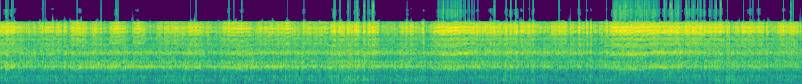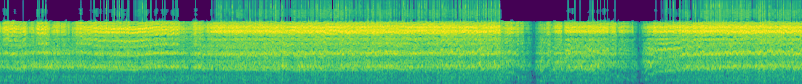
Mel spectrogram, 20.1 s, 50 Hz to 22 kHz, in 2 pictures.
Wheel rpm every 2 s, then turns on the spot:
230, 230, 230, 230, 230, 220, 220, 210, 130, 160.
none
